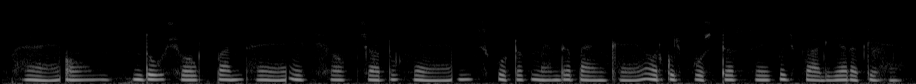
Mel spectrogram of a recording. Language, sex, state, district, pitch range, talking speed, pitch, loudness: Hindi, female, Maharashtra, Sindhudurg, 200-220 Hz, 150 wpm, 210 Hz, -40 LUFS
